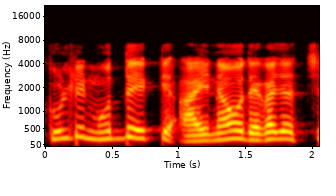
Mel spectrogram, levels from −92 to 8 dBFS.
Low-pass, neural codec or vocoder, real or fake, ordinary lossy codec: 7.2 kHz; none; real; none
